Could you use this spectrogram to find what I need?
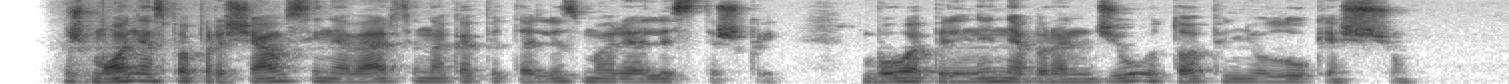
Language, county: Lithuanian, Alytus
